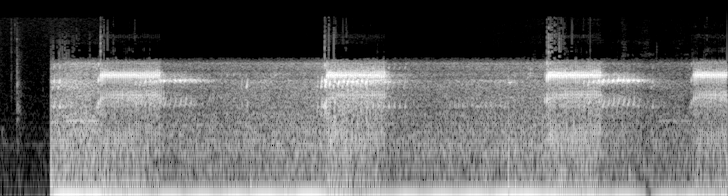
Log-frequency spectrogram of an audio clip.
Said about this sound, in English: Wow, that's a loud tree frog that really making a racket.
